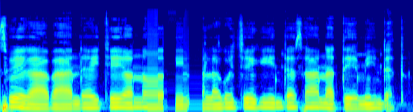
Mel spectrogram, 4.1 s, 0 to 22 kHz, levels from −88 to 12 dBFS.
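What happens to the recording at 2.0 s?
From 1.48 to 2.03 s the speech becomes robotic sound from repeated short buffers, a rigid 100 Hz metallic buzz throughout, likely from looping 10 ms chunks. Unlike codec warble, its pitch stays fixed until "ala kochekinde".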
